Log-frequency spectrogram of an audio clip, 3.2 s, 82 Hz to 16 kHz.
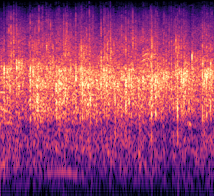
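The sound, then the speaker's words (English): An audience claps steadily during a sermon, a dense, even patter of many hands that holds at a constant level for about three seconds with no voices over it. “Thank all 17 of y'all for that rousing applause and celebration.”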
